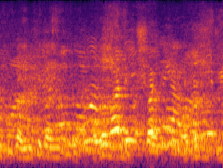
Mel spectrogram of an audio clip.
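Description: Indistinct chatter of several people's voices talking over one another.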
